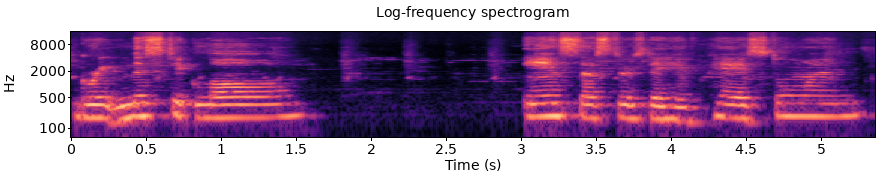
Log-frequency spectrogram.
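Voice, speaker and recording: A woman with a lowish voice gives a spiritual tarot reading, speaking slowly and deliberately. She sniffles now and then from allergies. Her voice rings in an echoey room, with faint music underneath. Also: little pitch movement. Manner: slow, soft and deliberate, with an invocation-like cadence. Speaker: tarot card reader.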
